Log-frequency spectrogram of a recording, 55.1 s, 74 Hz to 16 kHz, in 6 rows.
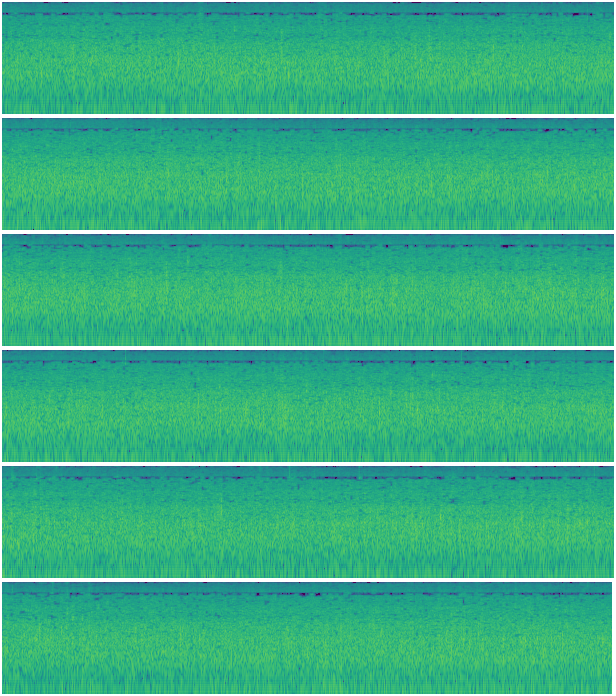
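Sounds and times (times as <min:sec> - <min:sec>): steady rain falling: 0:00.0 - 0:55.0.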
